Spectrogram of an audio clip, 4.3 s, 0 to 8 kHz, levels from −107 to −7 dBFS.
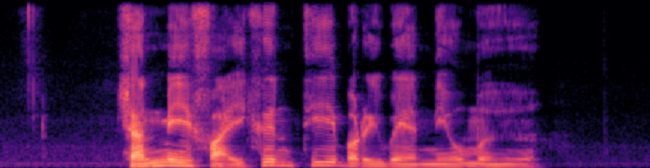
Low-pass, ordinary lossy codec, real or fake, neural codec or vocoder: none; none; real; none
